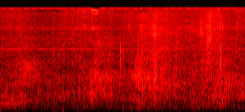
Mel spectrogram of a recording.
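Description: Soft footfalls on grass from a horse walking slowly with people on foot beside it: a few faint, dull thuds.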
